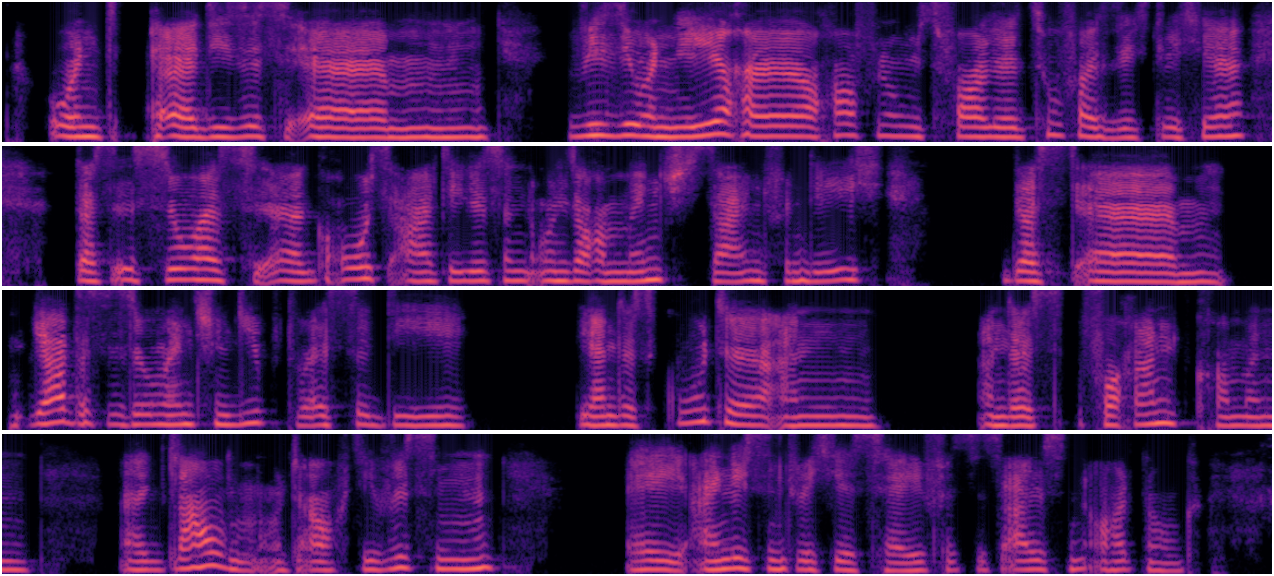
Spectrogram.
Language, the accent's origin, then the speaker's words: German; Kazakhstan; Ich bin aus Kasachstan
